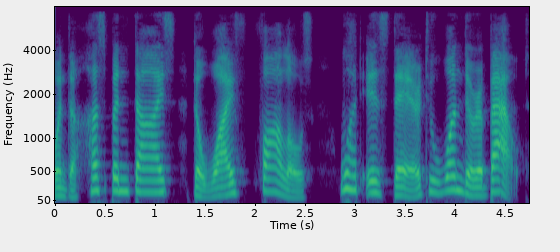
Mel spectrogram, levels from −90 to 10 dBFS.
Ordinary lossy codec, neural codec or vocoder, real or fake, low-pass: MP3, 64 kbps; codec, 16 kHz in and 24 kHz out, 1 kbps, XY-Tokenizer; fake; 7.2 kHz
